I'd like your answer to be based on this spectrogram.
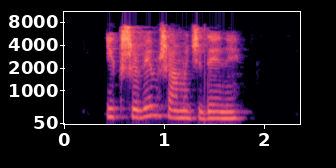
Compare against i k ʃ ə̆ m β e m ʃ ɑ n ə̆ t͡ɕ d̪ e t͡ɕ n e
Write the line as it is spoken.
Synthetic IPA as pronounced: i k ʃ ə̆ β e m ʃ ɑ m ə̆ t͡ɕ d̪ e n e

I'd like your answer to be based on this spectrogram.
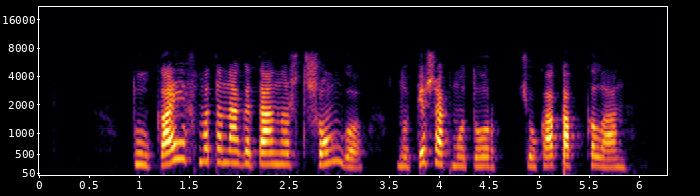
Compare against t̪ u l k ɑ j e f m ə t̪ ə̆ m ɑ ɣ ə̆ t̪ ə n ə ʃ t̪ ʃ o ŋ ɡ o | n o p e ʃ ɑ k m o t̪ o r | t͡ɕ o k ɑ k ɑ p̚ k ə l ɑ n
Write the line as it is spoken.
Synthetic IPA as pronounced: t̪ u l k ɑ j e f m ə t̪ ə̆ n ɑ ɣ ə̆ t̪ ɑ n ə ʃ t̪ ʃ o ŋ ɡ o | n o p e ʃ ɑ k m o t̪ o r | t͡ɕ o k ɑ k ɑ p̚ k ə l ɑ n

